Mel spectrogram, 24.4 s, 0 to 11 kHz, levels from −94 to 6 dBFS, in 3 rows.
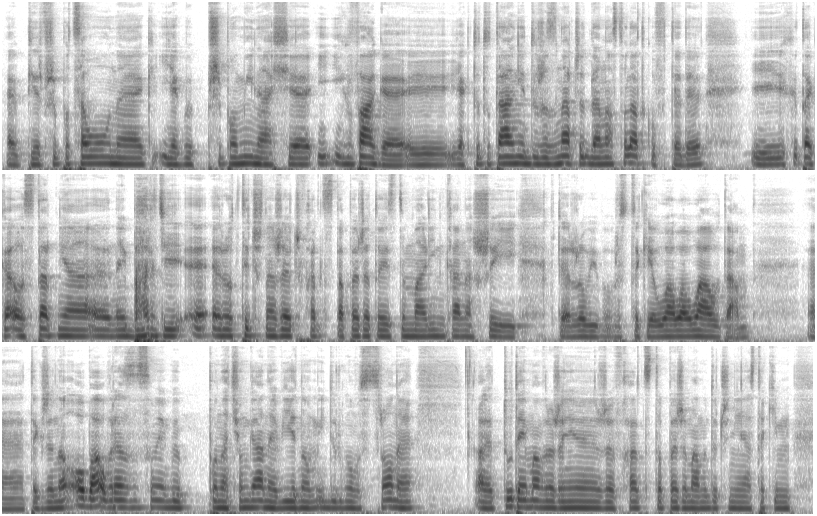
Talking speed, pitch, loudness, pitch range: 160 wpm, 125 Hz, -26 LUFS, 115-130 Hz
